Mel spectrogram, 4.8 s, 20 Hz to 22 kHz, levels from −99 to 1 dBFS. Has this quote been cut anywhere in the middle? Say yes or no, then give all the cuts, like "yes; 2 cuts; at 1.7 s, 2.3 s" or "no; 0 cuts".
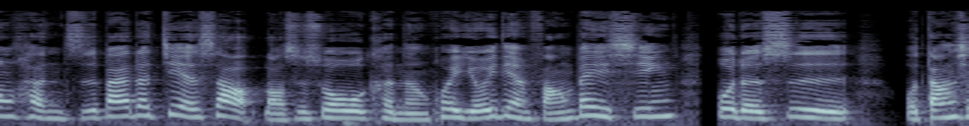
yes; 1 cut; at 3.5 s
